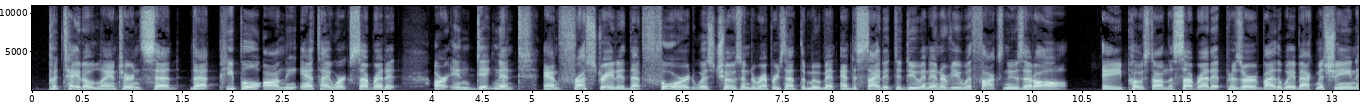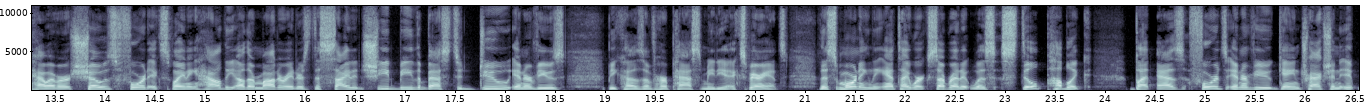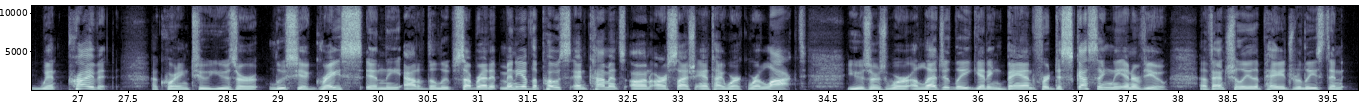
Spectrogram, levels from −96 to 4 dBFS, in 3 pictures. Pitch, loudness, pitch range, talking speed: 160 Hz, -16 LUFS, 145-180 Hz, 180 wpm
